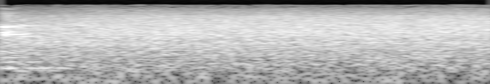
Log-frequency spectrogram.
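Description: Steady, even rush of water from Niagara Falls, a continuous wash of noise with no breaks.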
